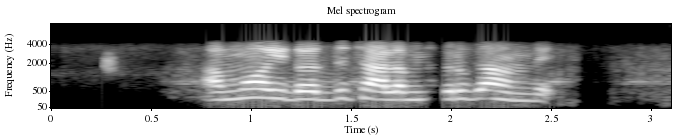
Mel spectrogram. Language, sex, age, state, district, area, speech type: Telugu, female, 18-30, Andhra Pradesh, Krishna, urban, conversation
